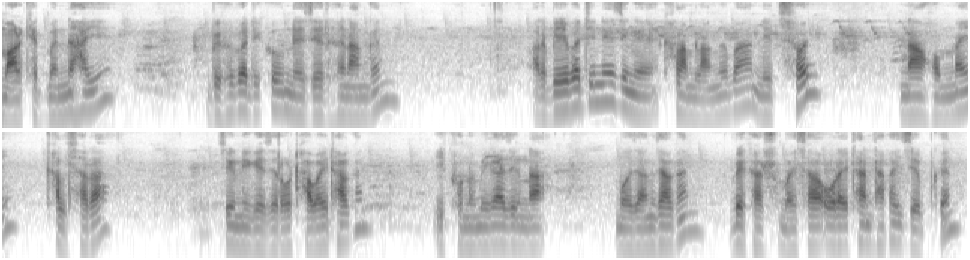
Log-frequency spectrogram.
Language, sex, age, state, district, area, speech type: Bodo, male, 60+, Assam, Kokrajhar, rural, spontaneous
